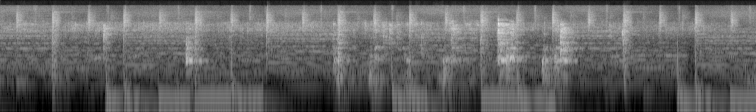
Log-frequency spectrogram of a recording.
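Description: Potato curry with kasuri methi is stirred in a hot pan, a spoon scraping and clacking against the metal in irregular strokes over a soft sizzle, close and fairly loud with no talking.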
